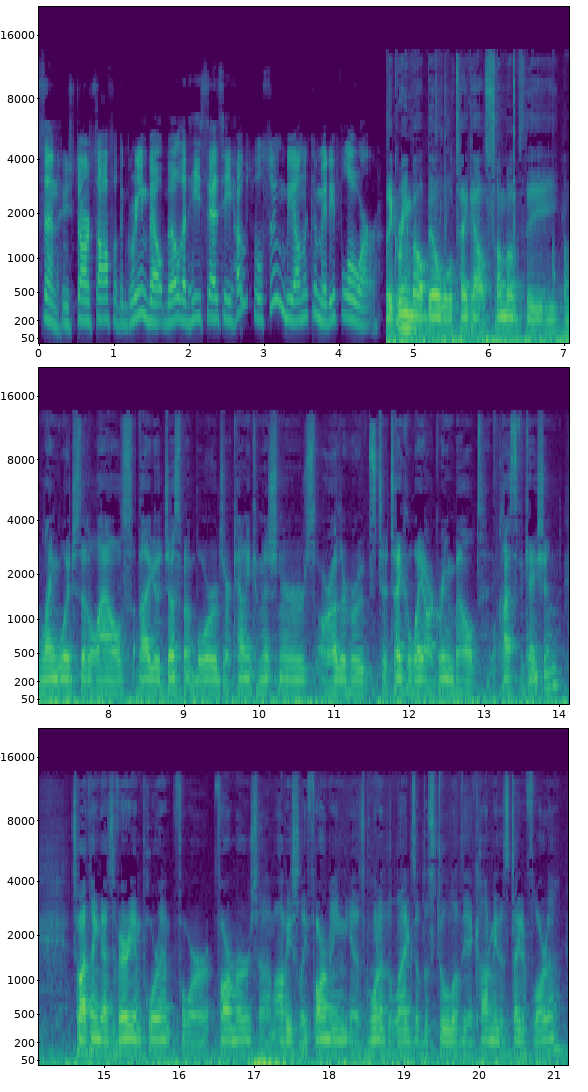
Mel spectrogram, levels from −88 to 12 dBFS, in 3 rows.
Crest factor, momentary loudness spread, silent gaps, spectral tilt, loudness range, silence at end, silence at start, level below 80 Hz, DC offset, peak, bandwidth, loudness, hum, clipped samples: 20 dB; 10 LU; none; -5.5 dB/octave; 4 LU; 0 s; 0.05 s; -32 dBFS; under 0.1%; 0 dBFS; 13.5 kHz; -21 LUFS; none; under 0.1%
